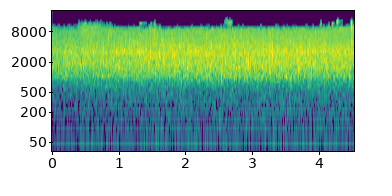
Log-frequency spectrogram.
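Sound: flowing river water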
